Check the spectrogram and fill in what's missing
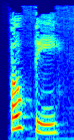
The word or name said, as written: opie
